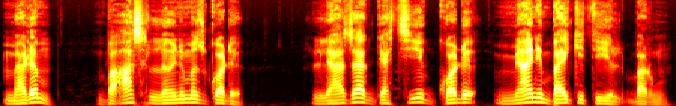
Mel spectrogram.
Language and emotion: Kashmiri, angry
